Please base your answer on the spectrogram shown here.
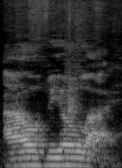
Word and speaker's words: alveoli: there are millions of alveoli or alveoli kind of rhymes with ravioli but they're not anything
